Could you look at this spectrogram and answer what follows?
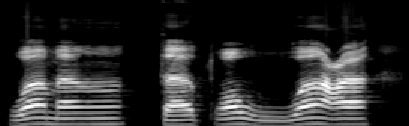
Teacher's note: یہاں نون ساکن کے بعد تا ہے، حروف اخفا ہے تو آواز ناک میں چھپائیں گے، غنہ کریں گے · تا کو باریک کرنا ہے، طوا کو موٹا کرنا ہے، واو کو دبانا ہے تشدید کی وجہ سے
